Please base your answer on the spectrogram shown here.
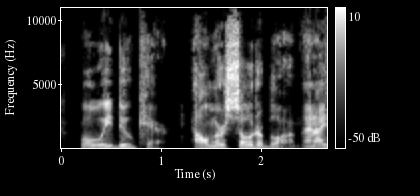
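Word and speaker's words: Söderblom: Arvid Solderblum is how it's pronounced in Chicago. It's Elmer Soderblam, who's since been moved on by the Red Wings, and they're brothers. Mhm. So, we've got it right because we asked Elmer, and I have him on tape saying it.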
